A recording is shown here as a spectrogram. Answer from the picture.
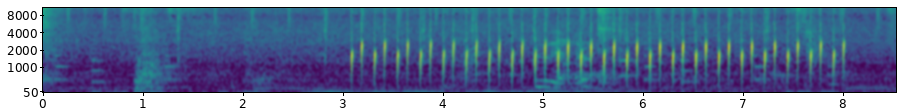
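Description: A cartoon-style comedy sound effect: a fast, even run of short high-pitched blips, about seven a second, starting about three seconds in.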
